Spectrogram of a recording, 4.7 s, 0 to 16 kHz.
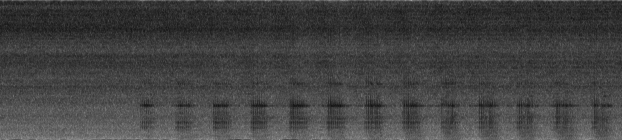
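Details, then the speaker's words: Kearney & Trecker horizontal mill on its first cuts with a horizontal arbor cutter, making a 4140 nut. Rhythmic bright ticks about 3.5 per second, one per turn, over hiss show cutter runout. The front bushing visibly moves, suspected loose; tightening the nut removed the wobble. "all right well that's interesting as you can kind of hear there I've got some run out and I noticed in this front bushing whenever I start this up you can kind of see that moving around"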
